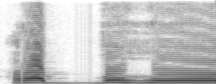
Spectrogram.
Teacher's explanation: آخری میں ہا پہ الٹا پیش ہے. یہاں مد صلہ صغرا ہے تو ہم اپنی آواز دو مد کے برابر لمبی کریں گے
